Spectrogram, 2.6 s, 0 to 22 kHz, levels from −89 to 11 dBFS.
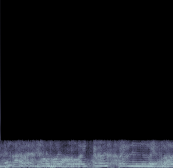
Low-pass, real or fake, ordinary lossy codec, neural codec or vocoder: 3.6 kHz; fake; none; codec, 24 kHz, 1.5 kbps, HILCodec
